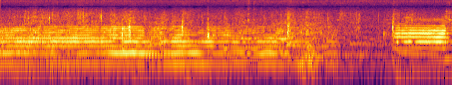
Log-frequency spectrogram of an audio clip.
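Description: Background music: sustained buzzy, reedy notes held in chords that shift pitch a couple of times, with a few light ticks.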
